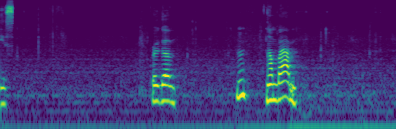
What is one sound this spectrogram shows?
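A young woman chews a crunchy cookie.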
